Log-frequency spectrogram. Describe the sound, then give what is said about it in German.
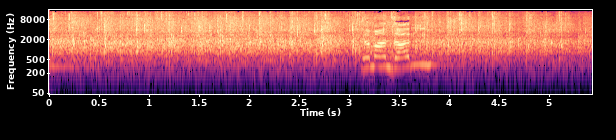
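Steady, dense applause from an audience fills the whole stretch at an even, fairly loud level, while a man's voice briefly speaks over the clapping. “klatscht leider nicht jeder, da muss ich noch Überzeugungsarbeit leisten”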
